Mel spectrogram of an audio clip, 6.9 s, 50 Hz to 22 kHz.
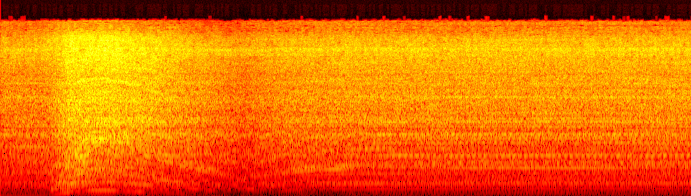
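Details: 2015 Lexus IS250 V6 AWD, no codes, throttle body already replaced, in Park: fires, flares hard, dips, then holds a steady high-pitched fast idle over 2,000 RPM; the computer commands the throttle open too far, cause unknown.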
